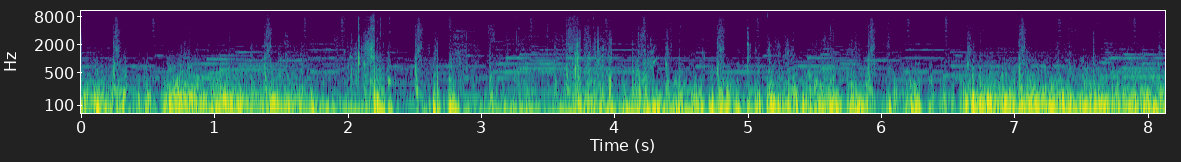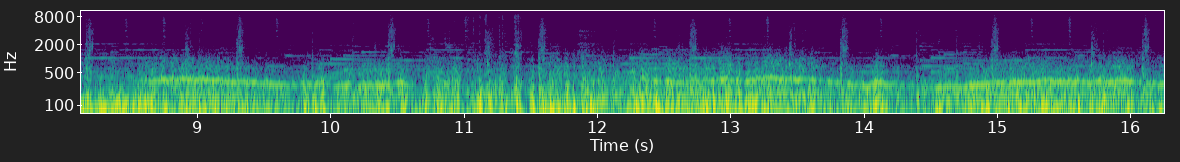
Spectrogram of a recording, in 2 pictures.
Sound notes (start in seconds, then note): 1.4 camera falling; 9.1 wind howling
